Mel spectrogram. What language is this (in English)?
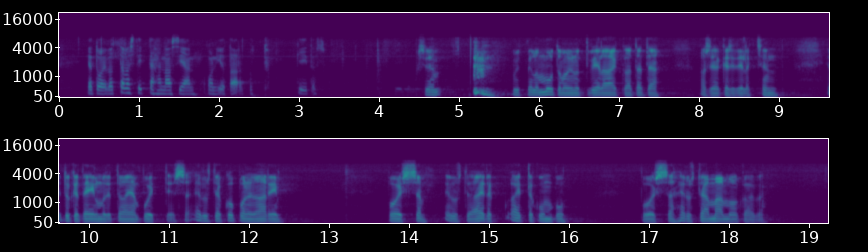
Finnish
